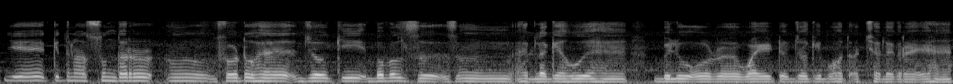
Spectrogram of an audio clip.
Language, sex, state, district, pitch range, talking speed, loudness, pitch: Hindi, male, Uttar Pradesh, Jyotiba Phule Nagar, 130-155 Hz, 120 wpm, -22 LUFS, 135 Hz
